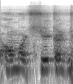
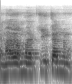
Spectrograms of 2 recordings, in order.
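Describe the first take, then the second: First: Quick, high broken English; American asking. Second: Slow, spelled-out "How much chicken?"; slow repeat. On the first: Retold or imitated. American soldier asking father about chickens, quick high English. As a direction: toss off the question like a GI. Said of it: "Il y en a un qui dit à mon père". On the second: Shown as a demonstration. Narrator slowly repeating the soldier's question for the listener. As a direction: lay out each word slowly for the listener. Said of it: "Tu vois".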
